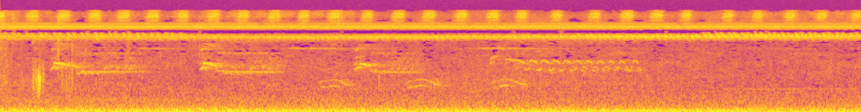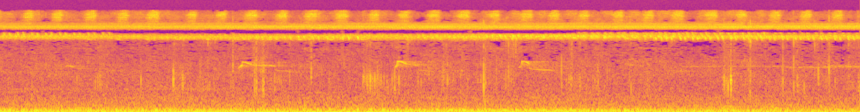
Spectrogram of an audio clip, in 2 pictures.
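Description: Outdoor ambience: a steady low rumble under a steady high insect drone, with a small bird calling in short repeated chirps through the first six seconds, including a quick trill about five seconds in, and a few more chirps around eleven to thirteen seconds.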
